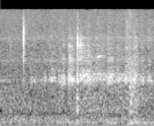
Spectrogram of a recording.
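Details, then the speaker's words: Small pet: quick, soft, hissing bursts consistent with repeated little sneezes; owner calls her a frequent sneezer. "Bless you, my baby. Hannah was sneezing. She's a sneezer."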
